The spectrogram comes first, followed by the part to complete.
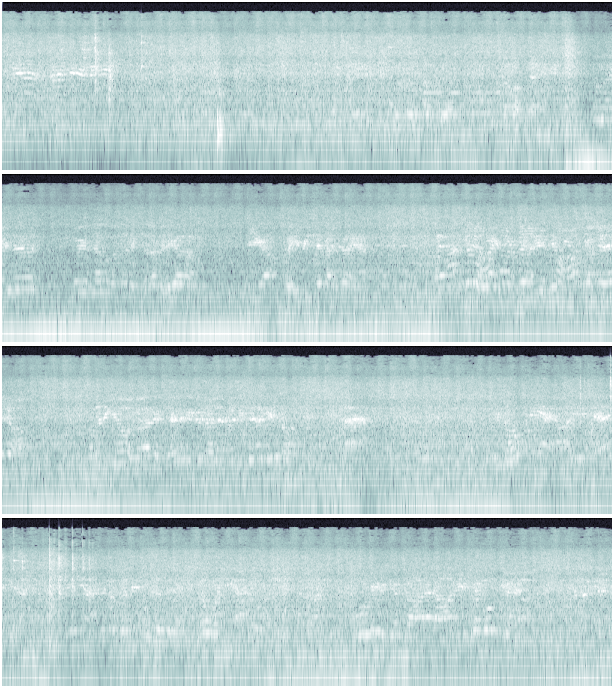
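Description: Indistinct background voices, with a low steady hum that comes on suddenly about seven seconds in, drops out briefly near the end, then comes back.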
